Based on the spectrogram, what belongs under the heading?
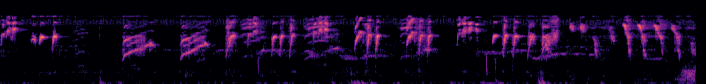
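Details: Long-tailed shrike singing during a training session: a dense, fast medley of sharp chirps, rattling bursts and high whistled notes in quick clusters, loud and nearly continuous for seven seconds, with brief low knocks in the background.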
